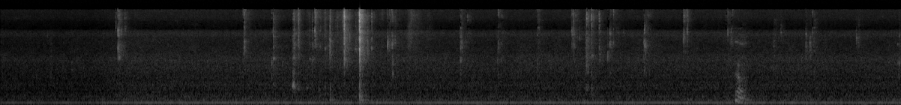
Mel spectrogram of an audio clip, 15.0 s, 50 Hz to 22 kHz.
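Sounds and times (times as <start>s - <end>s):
steady low hum: 0.0s - 15.0s
person chewing peanuts: 4.0s - 6.8s, 7.5s - 15.0s.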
